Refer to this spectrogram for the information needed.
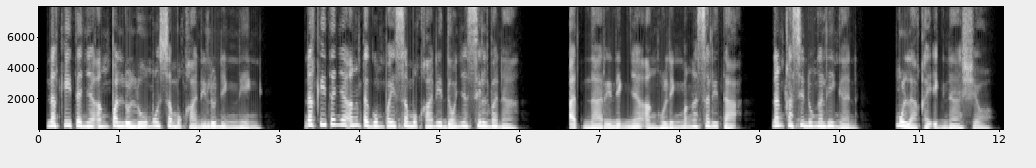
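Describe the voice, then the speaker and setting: A woman's voice: medium pitch, warm tone, dry recording, clean studio sound. A woman giving a dramatic, scripted narration of a story.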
